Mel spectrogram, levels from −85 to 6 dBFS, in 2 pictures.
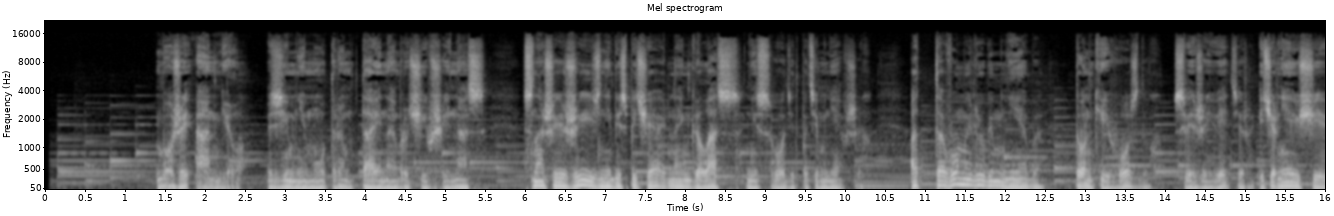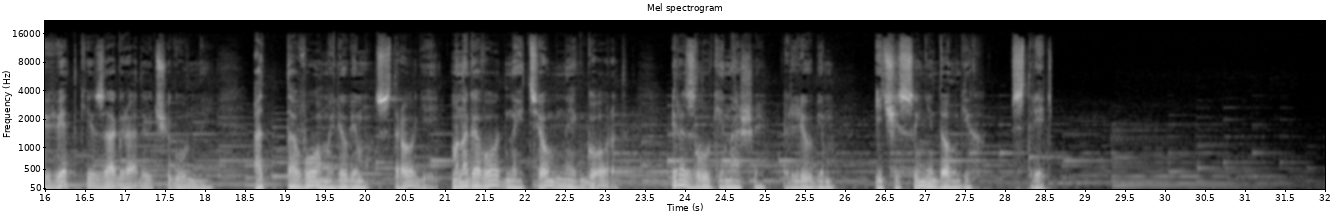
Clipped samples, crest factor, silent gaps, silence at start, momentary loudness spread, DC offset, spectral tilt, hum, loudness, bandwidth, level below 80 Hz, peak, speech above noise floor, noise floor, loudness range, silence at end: under 0.1%; 18 dB; none; 0.15 s; 17 LU; under 0.1%; -4 dB/octave; none; -18 LUFS; 16.5 kHz; -26 dBFS; -2 dBFS; 38 dB; -55 dBFS; 5 LU; 1.55 s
